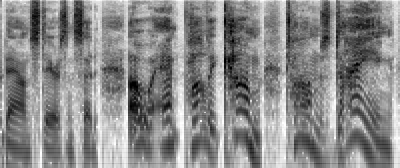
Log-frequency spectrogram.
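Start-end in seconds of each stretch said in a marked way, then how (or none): 1.3-3.9 very high, urgent cry for help; frantic boy, pitch soaring; panicked. Acted. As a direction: call the aunt in sheer alarm. Sid runs for help.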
